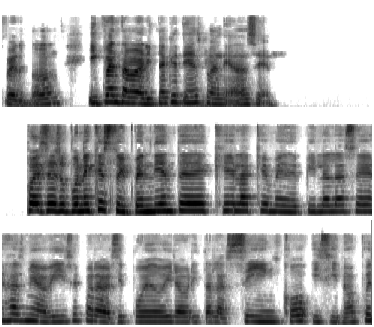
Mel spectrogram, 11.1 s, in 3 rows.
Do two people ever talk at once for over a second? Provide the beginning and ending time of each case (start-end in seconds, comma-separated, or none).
none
